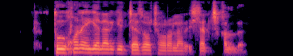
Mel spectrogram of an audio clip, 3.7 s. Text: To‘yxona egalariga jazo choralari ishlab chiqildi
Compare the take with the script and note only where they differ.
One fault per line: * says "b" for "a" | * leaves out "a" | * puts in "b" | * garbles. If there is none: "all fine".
all fine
